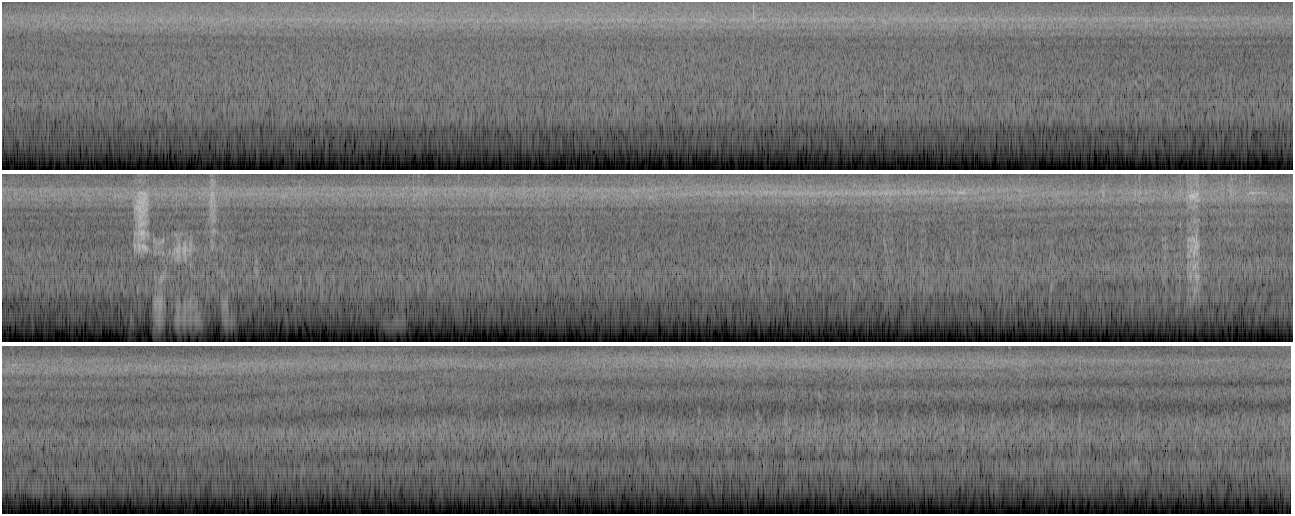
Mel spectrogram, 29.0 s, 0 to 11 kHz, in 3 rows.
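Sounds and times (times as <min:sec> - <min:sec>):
outdoor background hiss: 0:00.0 - 0:29.0.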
